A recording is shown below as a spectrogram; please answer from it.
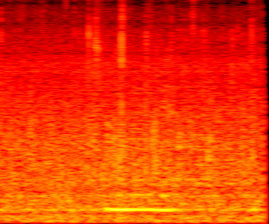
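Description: Broth boiling in a stainless-steel electric hot pot, a steady bubbling hiss, with a brief hummed "mm" from a person about a second in.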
